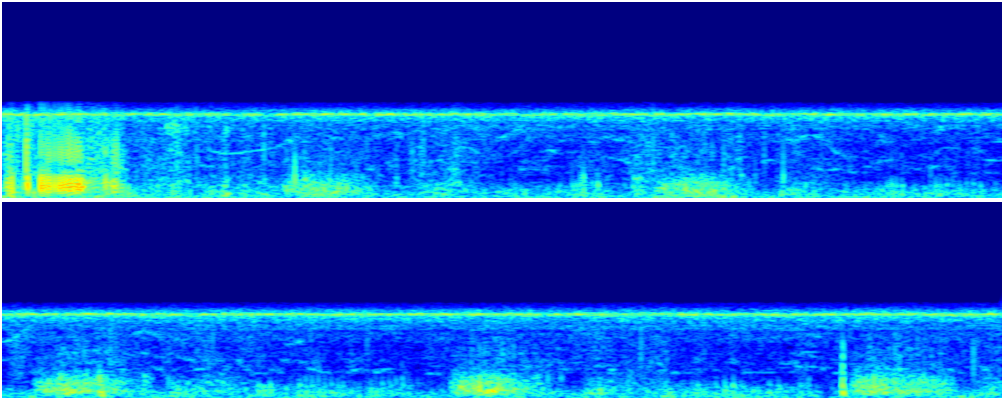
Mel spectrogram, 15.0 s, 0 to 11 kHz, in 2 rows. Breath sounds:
Inhalation: 2.07-2.81 s, 4.72-5.66 s, 7.69-8.63 s, 10.84-11.79 s, 13.83-14.78 s

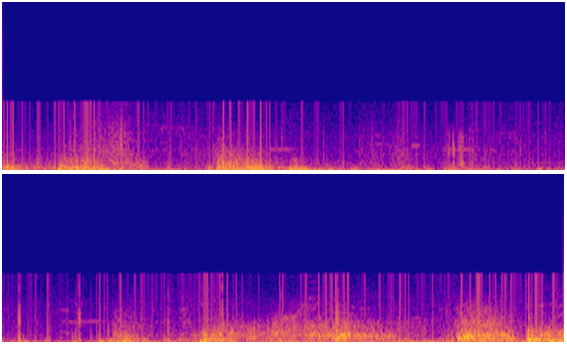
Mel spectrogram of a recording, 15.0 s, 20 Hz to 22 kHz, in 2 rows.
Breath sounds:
Inhalation: 0.66-1.58 s, 2.77-3.53 s, 8.81-9.56 s, 10.27-12.20 s, 13.62-14.52 s
Exhalation: 1.55-2.74 s, 3.60-4.55 s, 9.54-10.27 s, 12.20-13.59 s, 14.55-14.99 s

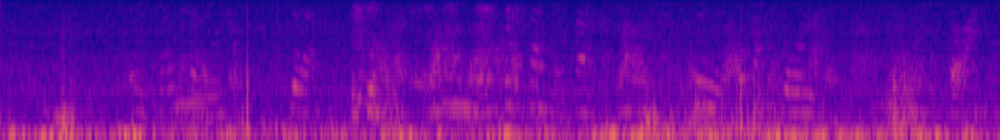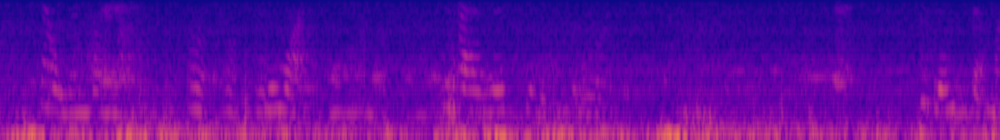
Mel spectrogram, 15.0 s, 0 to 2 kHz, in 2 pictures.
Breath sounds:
Inhalation: 0.18-0.65 s, 6.60-7.07 s, 8.40-9.02 s, 10.77-11.39 s, 12.40-12.98 s

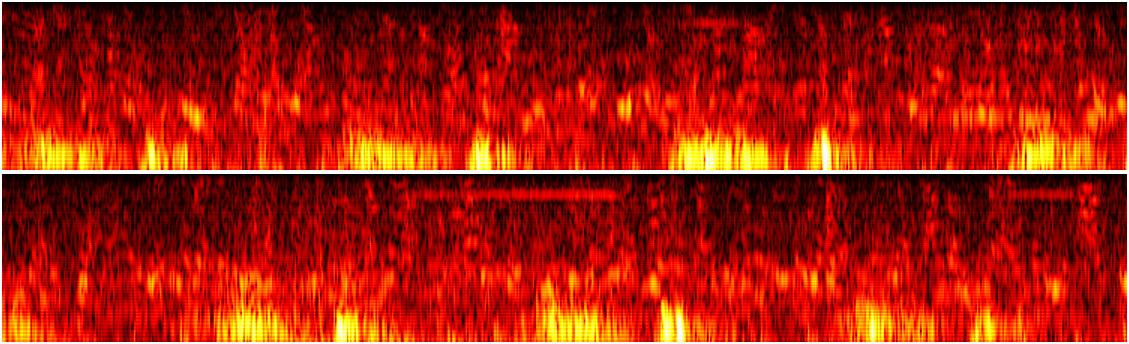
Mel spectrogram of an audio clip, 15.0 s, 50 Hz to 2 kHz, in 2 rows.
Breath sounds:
Inhalation: 0.00-0.63 s, 2.33-3.02 s, 4.55-5.17 s, 6.78-7.45 s, 9.00-9.63 s, 11.17-11.73 s, 13.27-13.81 s
Exhalation: 0.89-1.29 s, 3.10-3.60 s, 5.28-5.79 s, 7.56-7.96 s, 9.77-10.20 s, 11.88-12.29 s, 13.98-14.37 s

